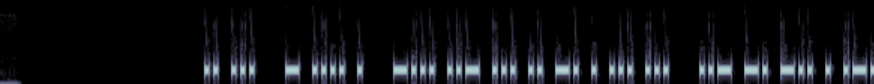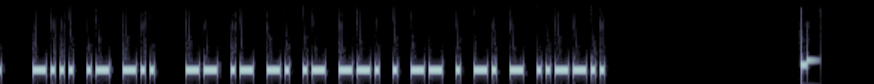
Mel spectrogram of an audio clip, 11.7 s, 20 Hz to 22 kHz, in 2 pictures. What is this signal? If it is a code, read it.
Morse code, heard as a keyed tone, about 40 wpm, 700 Hz. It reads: IS THE BUSINESS UNDER BAD MANAGEMENT?
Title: Sentences from Top 1000 Words - Review Part 4 - 40wpm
